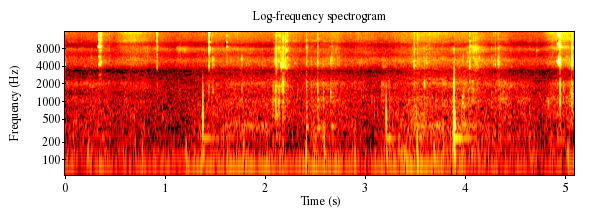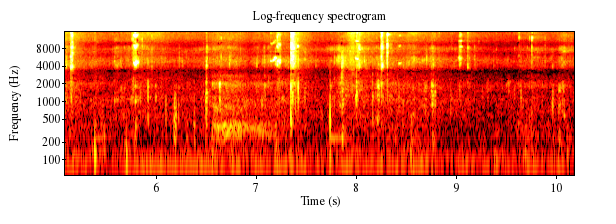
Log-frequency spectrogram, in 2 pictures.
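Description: A horse mouthing and chewing on a bit just put in its mouth, with scattered light clicks and clinks of the bit and bridle hardware. One sharper click comes about four seconds in.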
